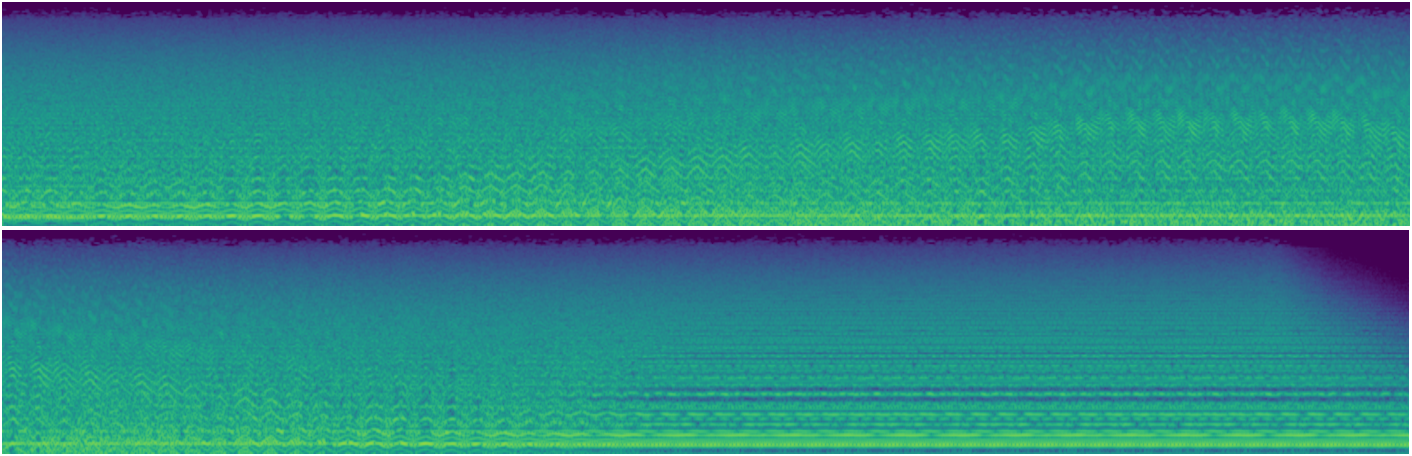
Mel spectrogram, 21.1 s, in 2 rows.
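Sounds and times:
Polymode arpeggiator synthesizer with X Mod: 0:00.0 - 0:21.0.

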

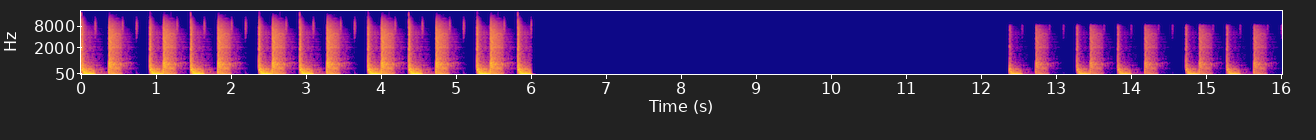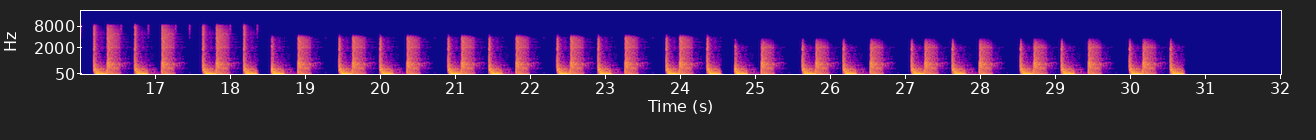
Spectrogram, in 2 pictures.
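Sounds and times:
drums: 0:00.0 - 0:06.1, 0:12.4 - 0:30.8.

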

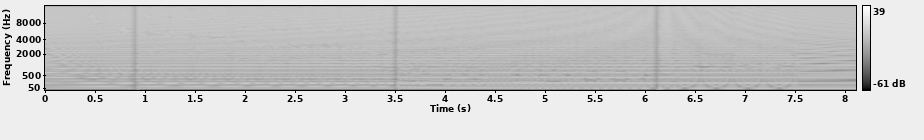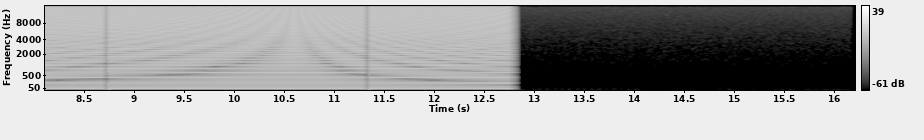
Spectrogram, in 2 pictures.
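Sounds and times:
Korg Volca Bass three-voice detuned synth bass: 0:00.0 - 0:12.9.

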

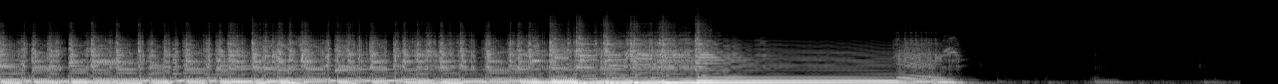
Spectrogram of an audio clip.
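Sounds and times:
picked bass: 0:00.0 - 0:10.0.

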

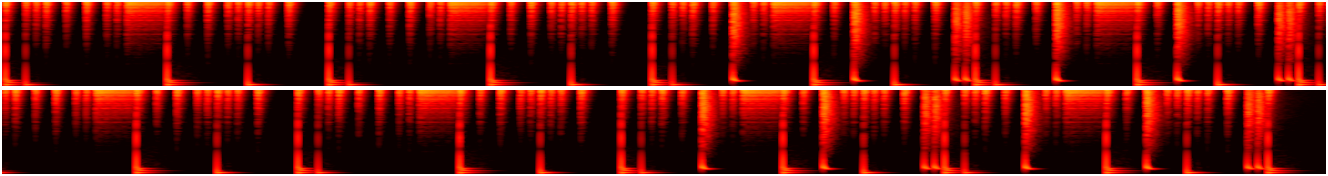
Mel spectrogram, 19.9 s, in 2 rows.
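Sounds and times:
music beat: 0:00.1 - 0:19.6.

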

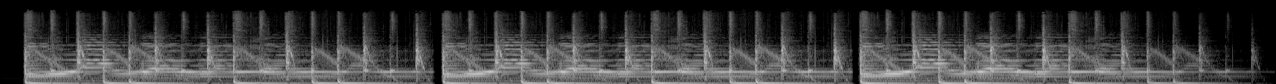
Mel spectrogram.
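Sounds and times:
groovy strings: 0:00.3 - 0:12.4.

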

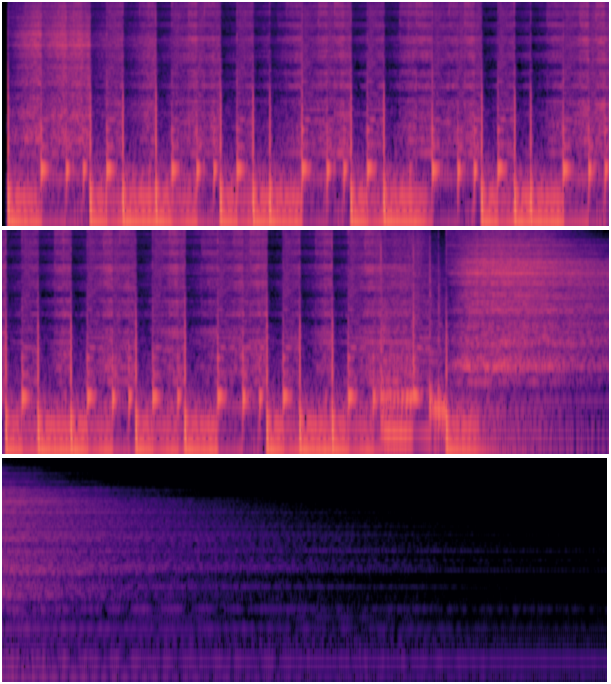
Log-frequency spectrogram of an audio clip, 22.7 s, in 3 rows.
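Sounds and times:
compressed drum bus effect: 0:00.0 - 0:14.7.

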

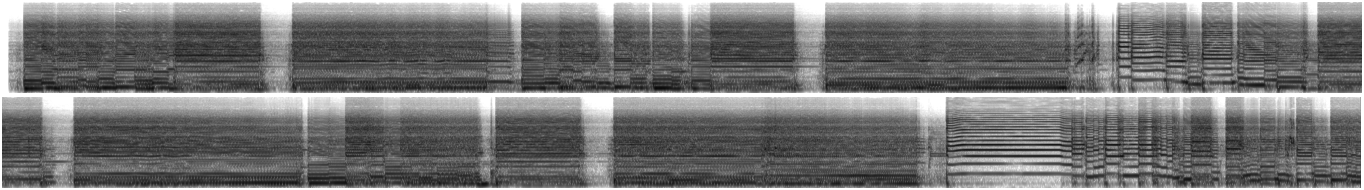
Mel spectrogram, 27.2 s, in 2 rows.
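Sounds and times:
Harley Benton kit electric guitar distorted: 0:00.1 - 0:27.1.

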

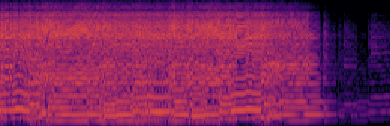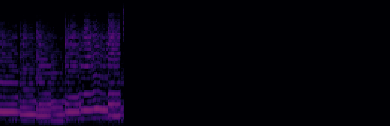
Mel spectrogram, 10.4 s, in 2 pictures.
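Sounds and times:
overdrive distortion: 0:00.0 - 0:06.8.

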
